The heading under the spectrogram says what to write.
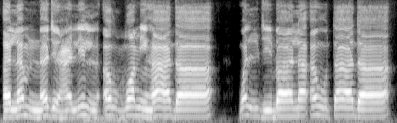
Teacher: آخر میں آیت پر جھٹکے دیتے ہیں تو حمزہ کا اضافہ ہوگا، حمزہ اضافی ہوگی، یعنی ایک حمزہ زائد نکلے گی تو لہنے جلی ہوگا.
